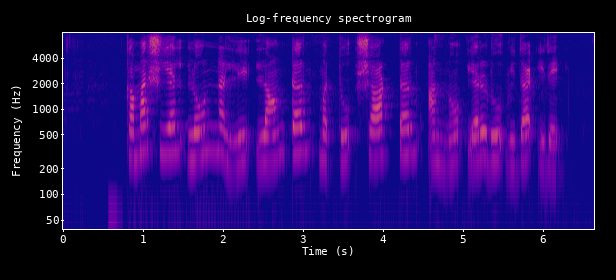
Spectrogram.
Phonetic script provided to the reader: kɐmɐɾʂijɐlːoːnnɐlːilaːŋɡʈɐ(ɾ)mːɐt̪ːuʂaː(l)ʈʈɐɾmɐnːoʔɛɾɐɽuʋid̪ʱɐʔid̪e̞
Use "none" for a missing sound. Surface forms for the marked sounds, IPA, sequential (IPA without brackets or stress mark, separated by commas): ɾ, ɾ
